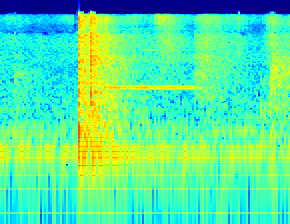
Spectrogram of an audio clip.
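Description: A single sharp clack about half a second in that rings briefly as it dies away: a hard object knocked or set down on a hard surface. A steady low hum runs underneath.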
